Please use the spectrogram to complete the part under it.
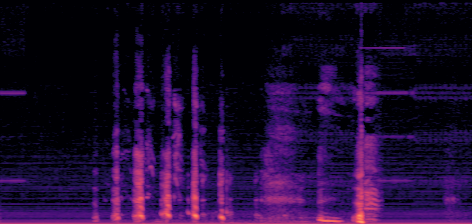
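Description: A young man laughs into a close microphone.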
